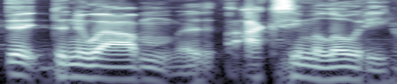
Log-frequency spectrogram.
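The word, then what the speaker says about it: Oczy Mlody: the the new album oxy melodi right that's how you pronounce exactly you're like the first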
